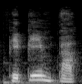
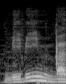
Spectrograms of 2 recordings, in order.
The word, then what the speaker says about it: ビビンバ: でこうなると日本語でではビビンバという表記がツレされが実際にはピピンパのように発音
